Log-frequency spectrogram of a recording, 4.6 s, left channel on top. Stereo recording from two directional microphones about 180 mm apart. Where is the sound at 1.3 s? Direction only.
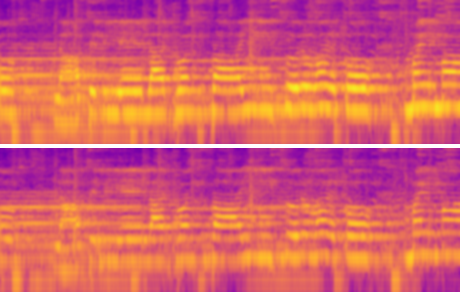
30° left (ahead or behind).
